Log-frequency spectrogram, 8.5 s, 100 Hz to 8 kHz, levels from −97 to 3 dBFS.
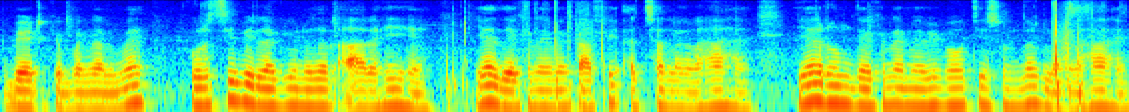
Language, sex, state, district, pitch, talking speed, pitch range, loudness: Hindi, male, Bihar, West Champaran, 120 Hz, 210 wpm, 115-130 Hz, -22 LUFS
